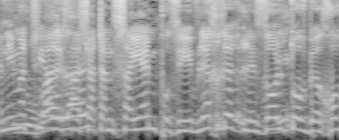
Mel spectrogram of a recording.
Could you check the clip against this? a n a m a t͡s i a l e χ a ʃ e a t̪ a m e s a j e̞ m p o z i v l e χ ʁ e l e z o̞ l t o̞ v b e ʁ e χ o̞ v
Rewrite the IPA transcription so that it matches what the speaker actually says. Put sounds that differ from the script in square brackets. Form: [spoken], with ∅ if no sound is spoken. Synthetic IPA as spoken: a n [i] m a t͡s i a l e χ a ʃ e a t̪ a m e s a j e̞ m p o z i v l e χ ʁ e l e z o̞ l t o̞ v b e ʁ e χ o̞ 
